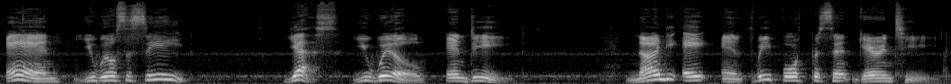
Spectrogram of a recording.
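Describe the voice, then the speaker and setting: A man reading a rhyming children's book aloud in an expressive, deliberate way, pausing dramatically for emphasis. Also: a little high. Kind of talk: expressive storybook read-aloud in rhyme.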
